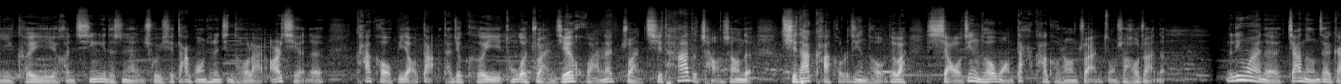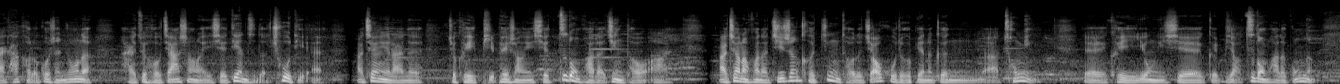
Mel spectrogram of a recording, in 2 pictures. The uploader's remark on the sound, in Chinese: 我是在三里屯的Costa陪大家早自习，所以稍微有点噪音，请大家见谅。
